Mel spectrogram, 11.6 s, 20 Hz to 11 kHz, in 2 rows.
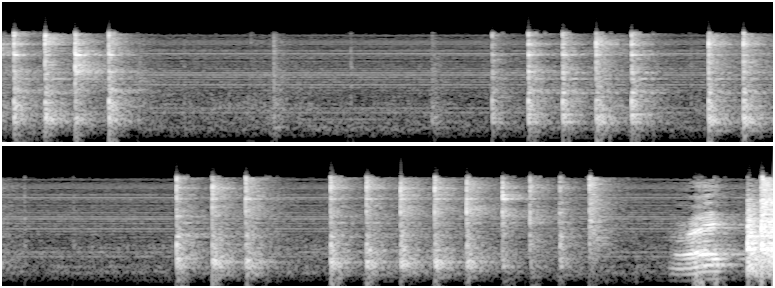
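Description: Sharp metallic taps ring out in short bursts, from a hammer or punch driving a slave pin out during a Remington 700 trigger installation. The strikes are close and crisp, with brief pauses between the runs of blows.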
